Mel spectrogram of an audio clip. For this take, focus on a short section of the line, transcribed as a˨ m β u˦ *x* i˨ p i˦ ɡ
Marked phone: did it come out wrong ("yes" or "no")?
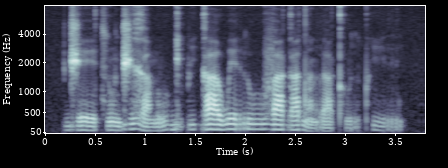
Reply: yes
